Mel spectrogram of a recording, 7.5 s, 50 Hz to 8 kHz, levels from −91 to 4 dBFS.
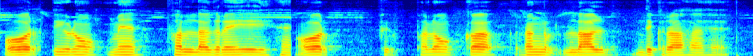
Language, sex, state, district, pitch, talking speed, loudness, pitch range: Hindi, male, Uttarakhand, Uttarkashi, 140 Hz, 125 wpm, -20 LUFS, 135-140 Hz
